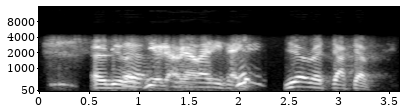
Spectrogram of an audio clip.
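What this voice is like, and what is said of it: Imitates another person's voice. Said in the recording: “Good impression, Rhett, by the way. Very good impression.”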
